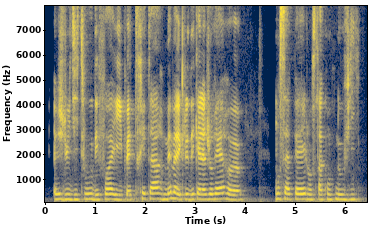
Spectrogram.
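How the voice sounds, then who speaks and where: Audible room echo surrounds a woman speaking at a medium pitch and fairly slow pace, with a dark, mellow tone and monotone, flat intonation. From Réunion, Saint-André. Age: 20s. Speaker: university student. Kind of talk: TV interview.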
